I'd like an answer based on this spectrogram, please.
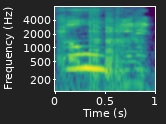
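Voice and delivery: high frightened pleading; panicked high voice. Real, not acted. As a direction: beg someone to kill the bug. Bug still in the room.

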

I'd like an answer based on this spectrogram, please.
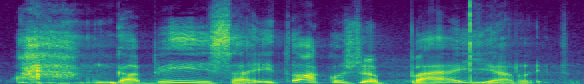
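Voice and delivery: high-pitched, mildly indignant protest. Acted. Acting out God refusing to let go. (protes dengan nada tinggi)

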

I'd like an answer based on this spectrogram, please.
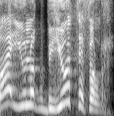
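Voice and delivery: badly faked German accent through the giggles. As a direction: play the German date, accent slightly off. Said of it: "I can do this accent".

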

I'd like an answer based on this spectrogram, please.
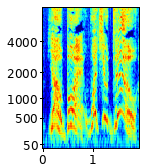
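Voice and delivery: high, loud shout across the street; passerby hollering at a handcuffed friend; shouted call from a car. Retold or imitated. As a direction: yell it from a passing car window.

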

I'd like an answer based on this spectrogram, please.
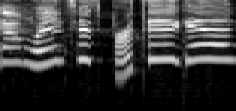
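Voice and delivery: mock clueless friend. Retelling a friend who forgot her own boyfriend's birthday, in a high ditzy voice. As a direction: pitch it way up like a scatterbrained girl. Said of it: "She goes".

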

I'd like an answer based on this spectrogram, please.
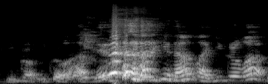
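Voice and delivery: loud, high, laughing praise; laughing amazement at your own growth; proud self-congratulation. Acted. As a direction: crack up while cheering yourself on. Proudly congratulates his past self.

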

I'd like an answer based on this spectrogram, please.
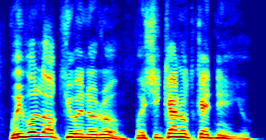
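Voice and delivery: put-on calm the frightened girl lightly; reassuring servants.

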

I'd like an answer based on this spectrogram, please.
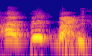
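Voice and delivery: loud, high mock callout with a laugh; yelling hey big man at the parked driver, laughing; retold shout. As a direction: barge in and call him out, grinning.

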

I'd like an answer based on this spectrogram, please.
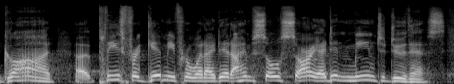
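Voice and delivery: high, loud, desperate begging; tearful pleading. Retold or imitated. The killer begs Adele through tears, loud and pleading. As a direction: cry out for forgiveness in tears. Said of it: "and tears and pleading".

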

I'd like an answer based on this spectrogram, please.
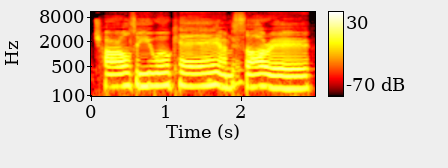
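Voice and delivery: high, very slow, drawn-out simpering; hammed-up worried woman; mock apologetic concern. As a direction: coo an apology, stretching every word. Acting woman apologising to her attacker.

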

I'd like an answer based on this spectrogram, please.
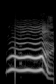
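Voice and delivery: very high, loud goofy "aah"; goofy yell. Retold or imitated. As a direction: imitate a silly, gleeful squeal. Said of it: "Emma sees me all goofy".

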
